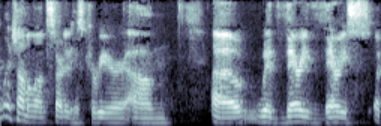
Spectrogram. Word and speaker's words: Shyamalan: And am I pronouncing his name correctly? Is that Shyamalan?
